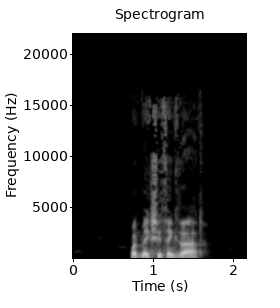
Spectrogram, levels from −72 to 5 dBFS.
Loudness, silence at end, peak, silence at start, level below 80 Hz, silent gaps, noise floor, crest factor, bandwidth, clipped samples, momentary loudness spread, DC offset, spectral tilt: -16 LUFS; 0.55 s; -2 dBFS; 0.75 s; -56 dBFS; none; -69 dBFS; 18 dB; 16.5 kHz; under 0.1%; 5 LU; under 0.1%; -4.5 dB/octave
